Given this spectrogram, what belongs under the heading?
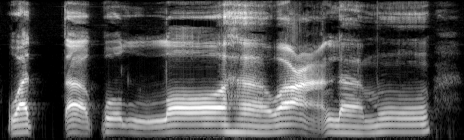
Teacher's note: Wattaqullaha wa'lamu, kemudian mu dibaca panjang. Ini namanya adalah mad jaiz munfasil.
